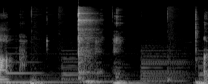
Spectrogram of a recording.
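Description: A short, light clink of a cotton swab against the small metal dish on top of a pump-type solvent dispenser, a little under a second in, with a weaker tap just after. Soft background music with steady held tones runs underneath.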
